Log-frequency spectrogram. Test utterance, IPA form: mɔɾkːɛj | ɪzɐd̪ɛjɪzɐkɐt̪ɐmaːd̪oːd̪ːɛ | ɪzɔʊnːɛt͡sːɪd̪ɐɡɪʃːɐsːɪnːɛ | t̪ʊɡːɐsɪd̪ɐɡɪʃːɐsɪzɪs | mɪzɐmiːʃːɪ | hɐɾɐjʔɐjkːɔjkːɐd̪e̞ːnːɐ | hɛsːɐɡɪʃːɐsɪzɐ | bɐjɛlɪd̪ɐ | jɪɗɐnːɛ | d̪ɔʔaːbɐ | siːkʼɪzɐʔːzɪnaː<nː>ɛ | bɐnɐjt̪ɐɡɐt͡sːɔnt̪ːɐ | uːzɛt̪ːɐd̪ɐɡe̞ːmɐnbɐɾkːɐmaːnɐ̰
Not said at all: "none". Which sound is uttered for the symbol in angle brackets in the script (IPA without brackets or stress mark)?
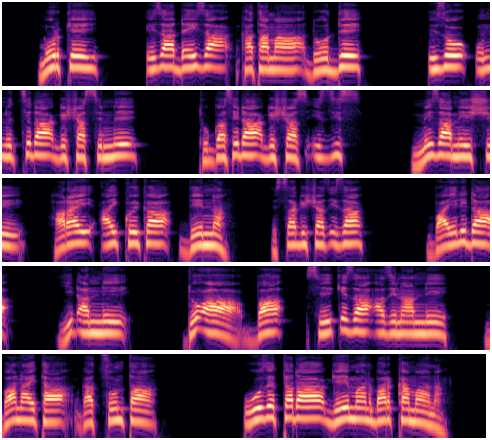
nː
